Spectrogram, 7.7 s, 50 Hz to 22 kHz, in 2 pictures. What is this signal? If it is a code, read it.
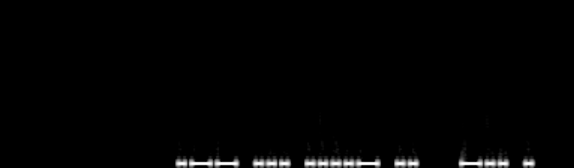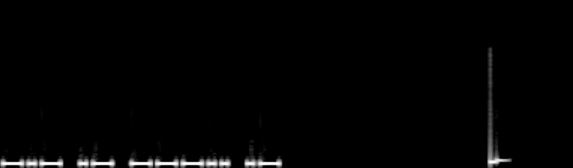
Morse code, heard as a keyed tone, about 28 wpm, 700 Hz. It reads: WS4I DE KA8A
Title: USA Callsign DE Callsign - 4 Characters - 28wpm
